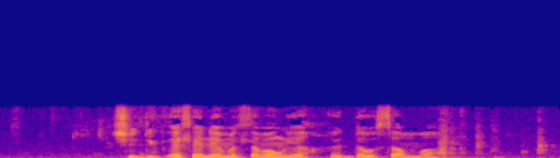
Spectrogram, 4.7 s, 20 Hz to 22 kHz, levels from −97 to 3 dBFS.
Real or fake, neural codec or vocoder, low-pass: real; none; 7.2 kHz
